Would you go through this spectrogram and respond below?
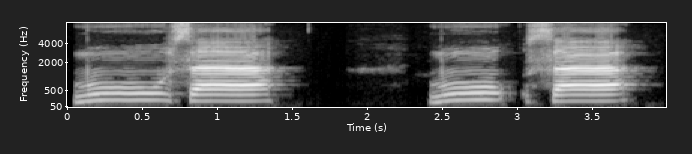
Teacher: وَإِذْ قَالَ موسیٰ, میم واو پیش مو, سین میں سیٹی کی آواز پیدا کرنی ہے, سین کو باریک کرنا ہے. سین کڑا زبر سا, موسیٰ, موسیٰ.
